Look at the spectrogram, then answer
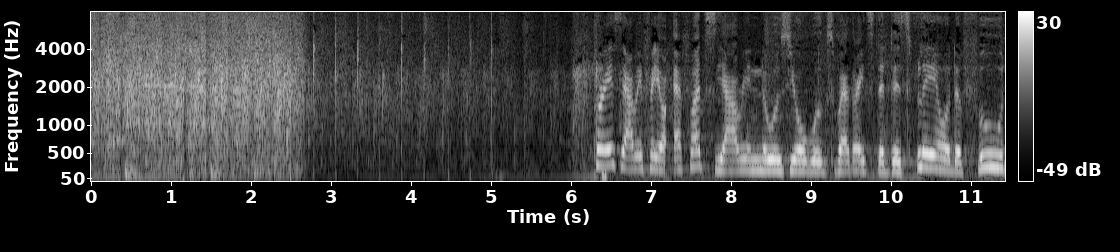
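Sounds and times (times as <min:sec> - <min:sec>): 
audience applause: 0:00.0 - 0:06.5
speech: 0:06.4 - 0:11.4.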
